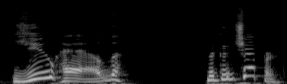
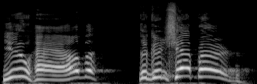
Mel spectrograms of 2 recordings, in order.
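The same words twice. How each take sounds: First: Said in the usual way. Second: Much higher and louder, driving it home; a preacher swells into a loud proclamation to the church; emphatic proclamation. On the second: Acted. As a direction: preach it out with full force.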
